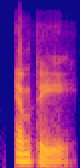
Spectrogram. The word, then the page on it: MP: American English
